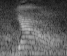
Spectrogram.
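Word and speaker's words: 幺: ý một tí xíu, nếu như mà trong số điện thoại mà có con số 1 á thì mọi người nhớ đọc là gì? Yao.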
